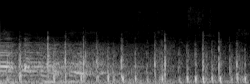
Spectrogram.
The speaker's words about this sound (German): Kurz danach fallen erste Schüsse. Mit Pickups, Motorrädern und Quads stürmen die Terroristen das Festivalgelände, feuern aus ihren Kalaschnikows wahllos in die Menge flüchtender Festivalbesucher.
